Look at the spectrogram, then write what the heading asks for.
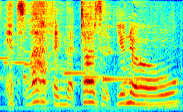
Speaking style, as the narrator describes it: To the children he whispered

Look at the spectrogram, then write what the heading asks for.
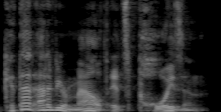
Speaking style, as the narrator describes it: calmly said

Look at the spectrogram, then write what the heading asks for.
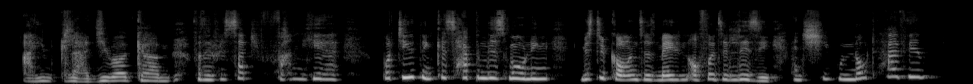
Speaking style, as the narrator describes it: Lydia cried in a half-whisper

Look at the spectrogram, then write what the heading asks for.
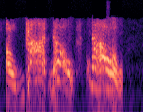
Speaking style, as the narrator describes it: When Gus saw his miniature penis, he screamed

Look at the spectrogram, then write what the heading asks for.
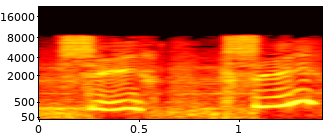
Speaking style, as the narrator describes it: the man with the gun squealed

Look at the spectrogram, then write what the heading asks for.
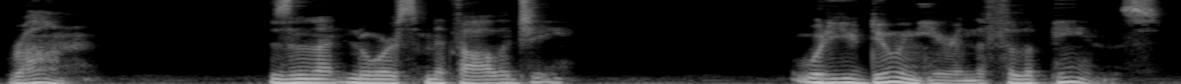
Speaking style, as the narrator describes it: She chuckled

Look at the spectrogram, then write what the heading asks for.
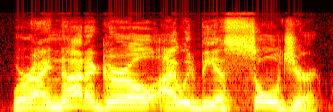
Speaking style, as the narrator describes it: at 18 years old, Margaret reportedly yelled at her brother

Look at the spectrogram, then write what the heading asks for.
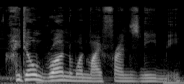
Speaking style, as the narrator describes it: Percy had said

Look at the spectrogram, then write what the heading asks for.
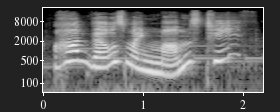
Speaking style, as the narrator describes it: giggled

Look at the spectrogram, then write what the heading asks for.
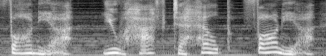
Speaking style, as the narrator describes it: croaked out

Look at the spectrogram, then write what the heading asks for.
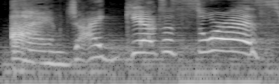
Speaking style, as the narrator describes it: roared the dinosaur

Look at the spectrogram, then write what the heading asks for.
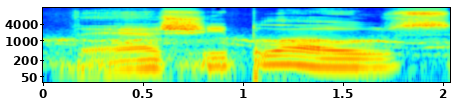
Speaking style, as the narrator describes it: he mumbled

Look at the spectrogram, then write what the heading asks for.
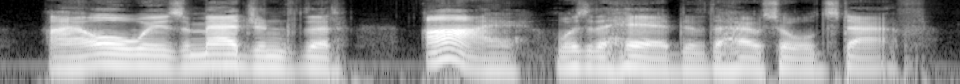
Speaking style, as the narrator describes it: Fenwick said dryly

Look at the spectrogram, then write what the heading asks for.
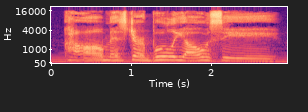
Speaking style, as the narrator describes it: Before she passed out, she croaked

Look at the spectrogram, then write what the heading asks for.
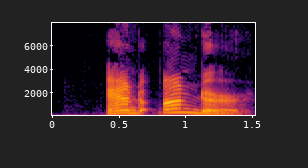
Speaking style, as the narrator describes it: cried

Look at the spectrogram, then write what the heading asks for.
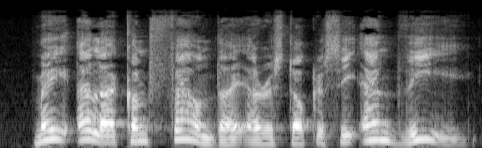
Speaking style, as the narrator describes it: cried I

